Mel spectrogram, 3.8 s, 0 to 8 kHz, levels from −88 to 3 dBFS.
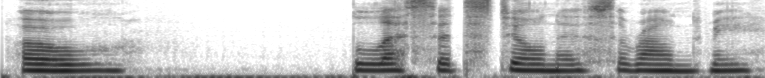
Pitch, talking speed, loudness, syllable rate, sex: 200 Hz, 80 wpm, -17 LUFS, 3.1 syllables/s, female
